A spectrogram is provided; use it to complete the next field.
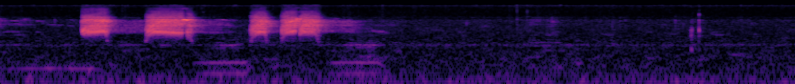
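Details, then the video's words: Sindh, Pakistan recording of a black francolin: four scratchy, buzzy notes in a grating rhythm, then a long quiet stretch ending with a brief sharp click. "Kala Teeter sindh Pakistan"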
